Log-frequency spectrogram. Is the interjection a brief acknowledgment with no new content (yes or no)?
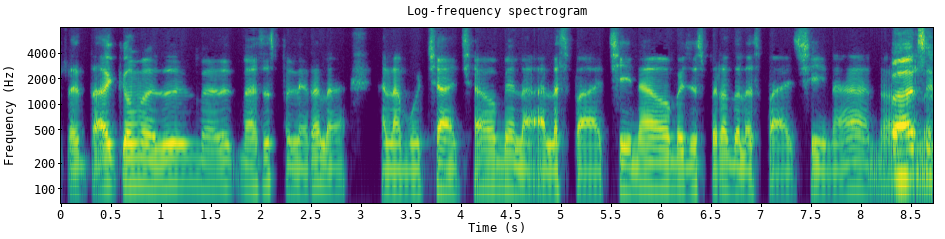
no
